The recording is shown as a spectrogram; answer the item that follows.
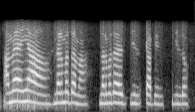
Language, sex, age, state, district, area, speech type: Gujarati, female, 18-30, Gujarat, Narmada, urban, conversation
